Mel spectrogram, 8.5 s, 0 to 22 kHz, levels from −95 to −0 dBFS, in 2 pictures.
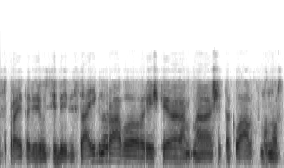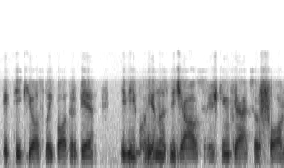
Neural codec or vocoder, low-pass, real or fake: none; 7.2 kHz; real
